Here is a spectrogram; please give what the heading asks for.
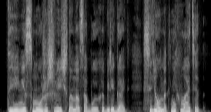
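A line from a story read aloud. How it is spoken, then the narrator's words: Snort. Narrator (Russian): Он хмыкнул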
